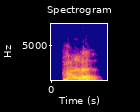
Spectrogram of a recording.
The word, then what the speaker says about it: Phala: Phala. Right? P-H-A, not Fa, Pa. Right? You need to understand in this way. You need to pronounce like that.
